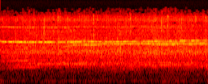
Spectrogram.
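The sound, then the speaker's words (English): A clapping sound effect: a steady, dense wash of many hands applauding that holds at an even level for about two seconds, with no voices. “Let's insert this new clapping effect that I got.”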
